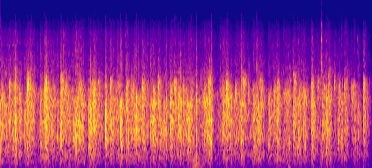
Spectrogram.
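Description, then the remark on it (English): An audience at a morning church service applauds steadily for several seconds to welcome the pastor and his wife, a dense, even wash of many hands clapping at a fairly loud level with no pauses or voices standing out. “Let's give them a rousing hand of applause.”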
